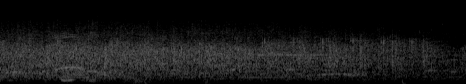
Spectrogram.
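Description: A church congregation applauding during a Portuguese-language sermon, a broad, continuous roar of clapping in a large hall that slowly fades, with faint voices mixed underneath.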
